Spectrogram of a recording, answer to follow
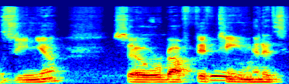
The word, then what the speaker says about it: Xenia: So in the Midwest, tell me the name of the city because I will mispronounce it. So we're in a little town, a little suburb of Dayton, Ohio, called Xenia.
